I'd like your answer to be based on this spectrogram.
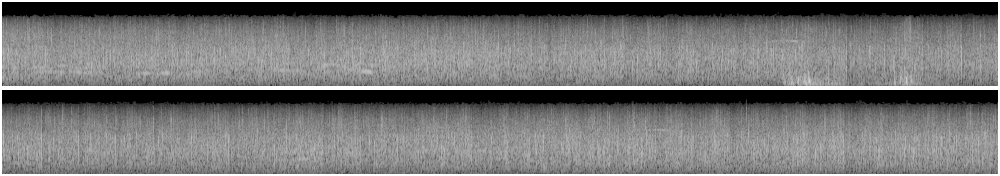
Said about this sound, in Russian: Спасибо большое, спасибо за аплодисменты.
